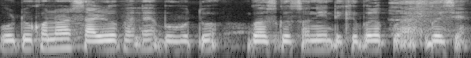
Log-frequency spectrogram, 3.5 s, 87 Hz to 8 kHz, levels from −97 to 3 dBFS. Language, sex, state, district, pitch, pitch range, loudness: Assamese, male, Assam, Sonitpur, 170 Hz, 165-175 Hz, -18 LUFS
